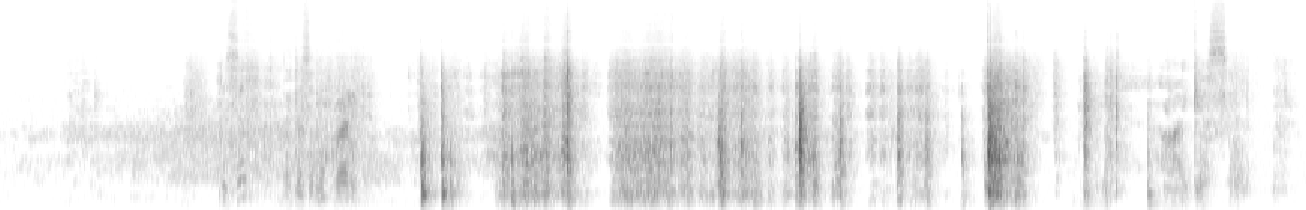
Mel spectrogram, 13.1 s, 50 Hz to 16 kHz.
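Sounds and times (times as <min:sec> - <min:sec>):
short wooden knocks: 0:04.2 - 0:05.9
wooden boards scraping and sliding: 0:04.2 - 0:11.2.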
